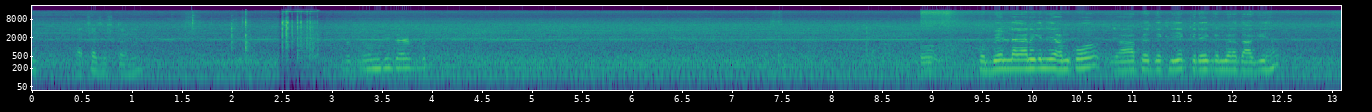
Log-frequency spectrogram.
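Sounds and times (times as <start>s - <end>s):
machine background noise: 0.8s - 5.3s
handling clatter: 2.5s - 2.9s.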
